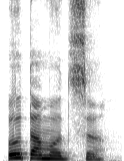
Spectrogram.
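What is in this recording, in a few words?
"ӧта-мӧдсӧ" Komi, female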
